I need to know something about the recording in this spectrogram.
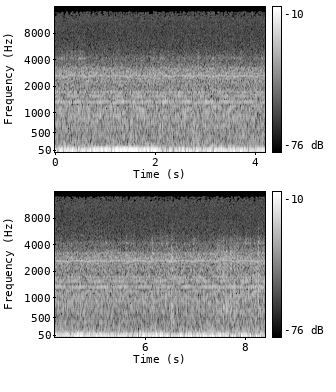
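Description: Room tone from a recording microphone: a steady hiss and low hum with a faint high-pitched whine, the low rumble easing about two seconds in.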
